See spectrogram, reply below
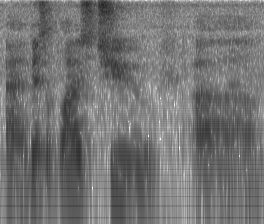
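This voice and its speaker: A young man from Poland, giving a measured instructional talk to camera as a business executive, with many "uh" fillers. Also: deep voice, flat delivery, creaky. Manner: frequent "uh" fillers, measured delivery. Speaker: chamber of commerce executive. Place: office with logo backdrop. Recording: echoey room, mic at a distance.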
